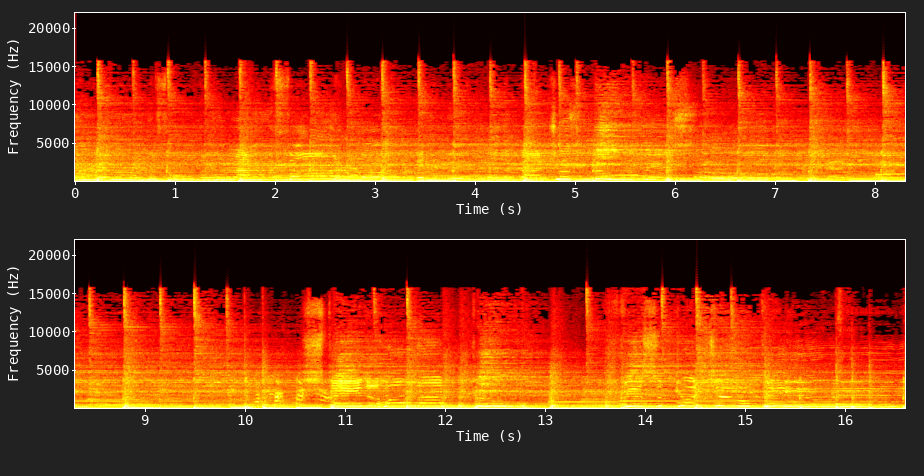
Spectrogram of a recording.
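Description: Live amplified rock band playing: electric guitars and bass over a drum kit, with a steady cymbal beat.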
